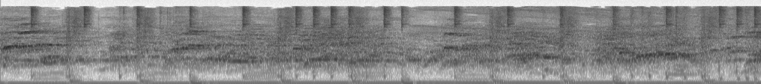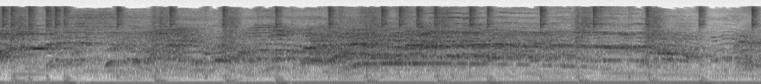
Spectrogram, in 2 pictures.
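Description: Dance music with a heavy, steady bass beat, played loud, over a crowd of children shouting and screaming.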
